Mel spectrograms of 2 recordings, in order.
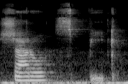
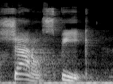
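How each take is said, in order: First: The command is firm but soft. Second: The command is not firm yet soft. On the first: The speaker calls it right. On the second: The speaker calls it wrong.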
